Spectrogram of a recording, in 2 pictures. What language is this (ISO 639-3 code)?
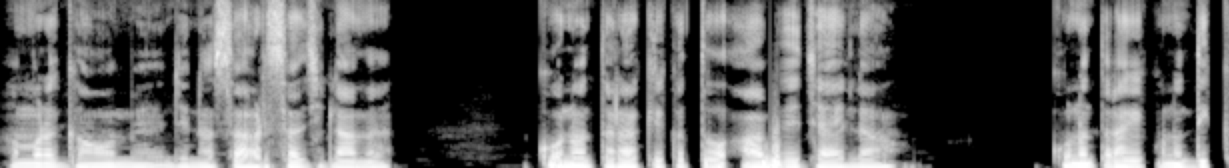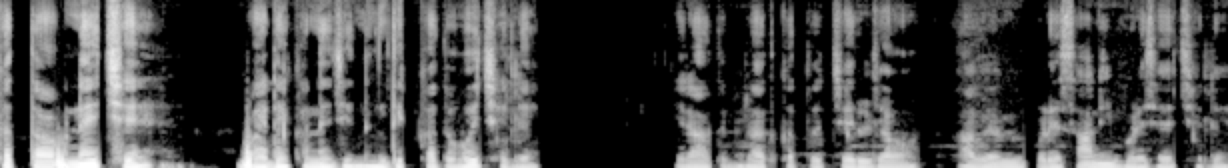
mai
